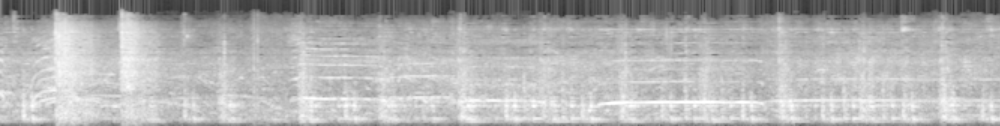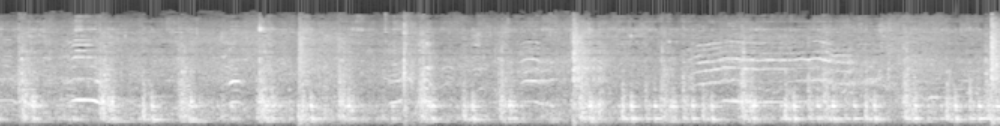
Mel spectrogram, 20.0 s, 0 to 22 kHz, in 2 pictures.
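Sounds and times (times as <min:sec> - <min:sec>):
log drum knocking: 0:00.0 - 0:20.0.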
